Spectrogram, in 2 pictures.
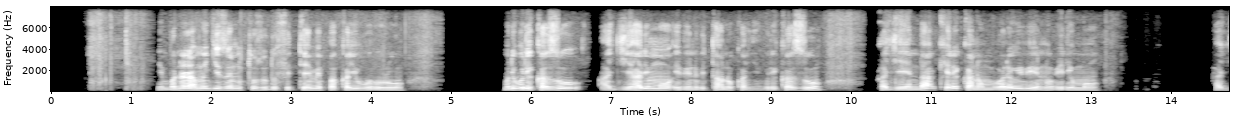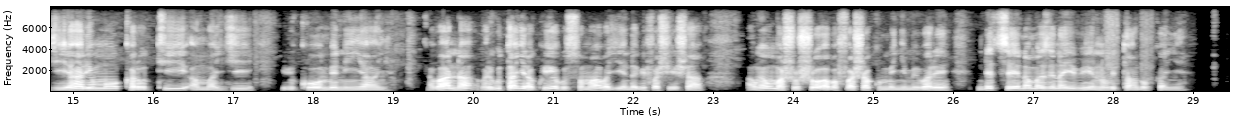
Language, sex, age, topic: Kinyarwanda, male, 18-24, education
